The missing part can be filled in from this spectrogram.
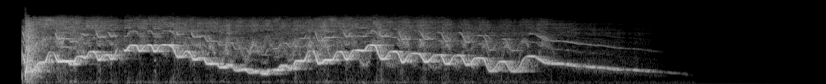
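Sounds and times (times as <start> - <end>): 
balloon popping: 0.2 - 1.1
funny whistley air release from balloon: 0.2 - 6.8.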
